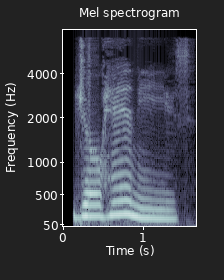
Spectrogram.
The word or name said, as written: johannes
